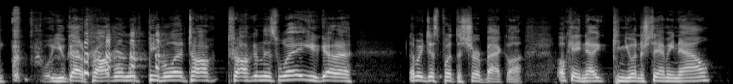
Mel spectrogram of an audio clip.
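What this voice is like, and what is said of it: Thick Southern Tennessee drawl. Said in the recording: “I've got as thick a drawl. Born in Tennessee, you can hear it in my voice”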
